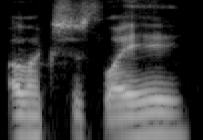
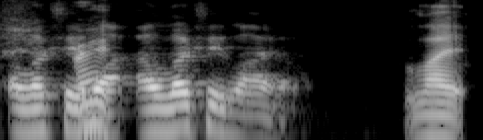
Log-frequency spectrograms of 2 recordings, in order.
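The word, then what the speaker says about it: Alexi Laiho: I do know a guitarist that played live shows with Children of Bodom and Alexis Leahy. I think that's how you say his name. Alexei Laiho. Okay, yeah.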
